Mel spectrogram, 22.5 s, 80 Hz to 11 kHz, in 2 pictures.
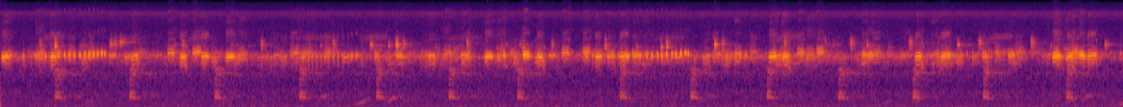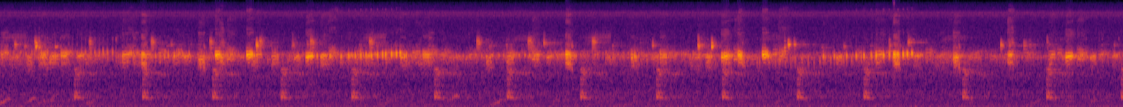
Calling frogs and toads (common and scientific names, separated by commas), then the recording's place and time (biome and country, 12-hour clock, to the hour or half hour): Cochran's lime tree frog (Sphaenorhynchus surdus), Bischoff's tree frog (Boana bischoffi), blacksmith tree frog (Boana faber), Leptodactylus latrans
Atlantic Forest, Brazil, midnight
